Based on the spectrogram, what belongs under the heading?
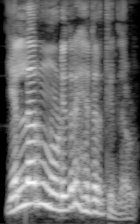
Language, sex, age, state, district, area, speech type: Kannada, male, 30-45, Karnataka, Dharwad, rural, spontaneous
